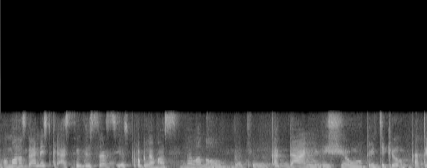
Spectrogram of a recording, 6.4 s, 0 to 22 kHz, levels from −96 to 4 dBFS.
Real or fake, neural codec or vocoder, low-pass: fake; codec, 16 kHz, 1 kbps, X-Codec, HuBERT features, trained on general audio; 7.2 kHz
